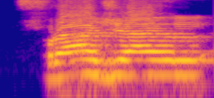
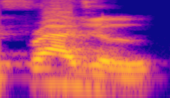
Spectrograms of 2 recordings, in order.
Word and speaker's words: fragile: Mobile or American also mobile to possibilities British fragile American fragile British agile American agile British riptile American riple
